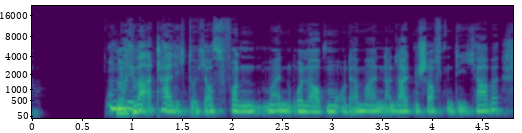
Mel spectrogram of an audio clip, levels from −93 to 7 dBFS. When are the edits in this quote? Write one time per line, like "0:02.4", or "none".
0:01.9
0:03.6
